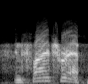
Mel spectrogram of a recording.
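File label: "INFLIGHTREP", English; Ka-50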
